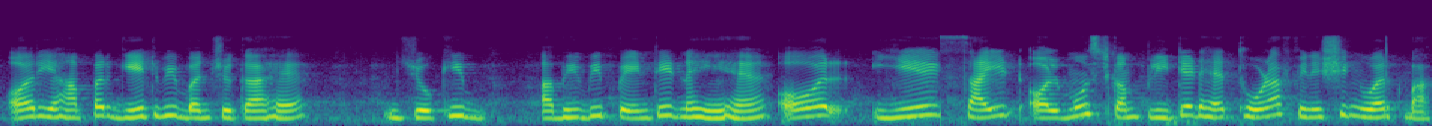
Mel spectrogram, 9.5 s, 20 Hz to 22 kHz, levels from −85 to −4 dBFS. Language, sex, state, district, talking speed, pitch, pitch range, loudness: Hindi, female, Uttar Pradesh, Jyotiba Phule Nagar, 155 wpm, 225 Hz, 210-255 Hz, -17 LUFS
